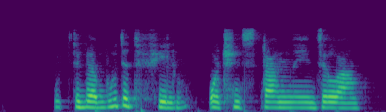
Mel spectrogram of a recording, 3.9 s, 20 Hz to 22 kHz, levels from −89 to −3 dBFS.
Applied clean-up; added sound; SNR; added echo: neural mask model DeepFilterNet 3.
